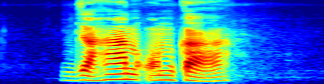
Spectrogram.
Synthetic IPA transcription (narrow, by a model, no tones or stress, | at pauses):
d͡ʒaɦanɔ̰nka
